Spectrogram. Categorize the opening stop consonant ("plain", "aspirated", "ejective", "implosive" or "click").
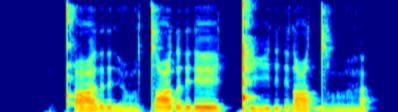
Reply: ejective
